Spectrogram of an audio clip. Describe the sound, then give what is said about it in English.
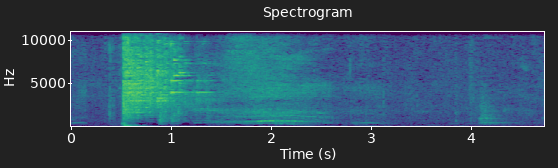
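A plate smashed and shattering: one sharp, loud crash, then a short fading spill of clattering fragments, after which the sound drops away to quiet. “She's got the plate! I'm going to smash it on his head!”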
